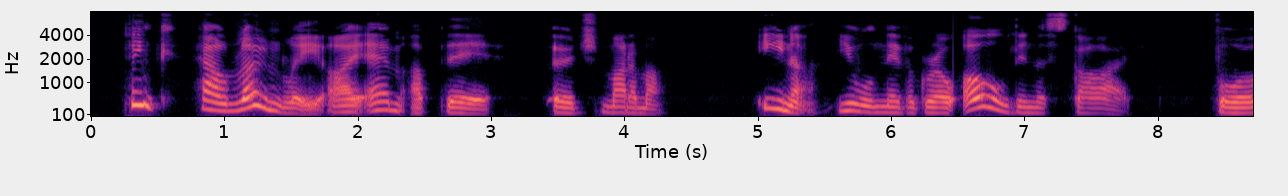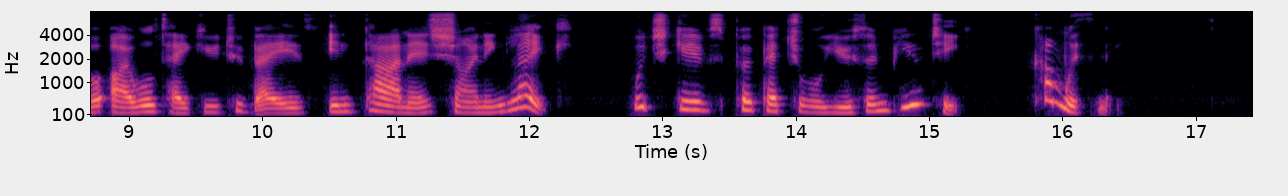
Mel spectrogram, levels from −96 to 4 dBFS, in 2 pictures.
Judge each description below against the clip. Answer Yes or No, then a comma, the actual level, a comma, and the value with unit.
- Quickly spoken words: No, slow, 135 wpm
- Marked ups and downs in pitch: Yes, wide, 7.2 semitones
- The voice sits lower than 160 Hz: No, medium, 180 Hz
